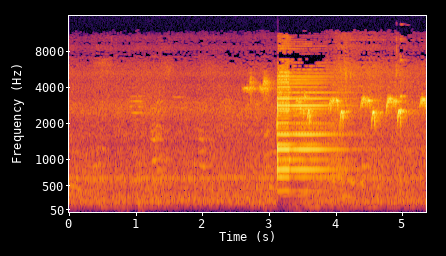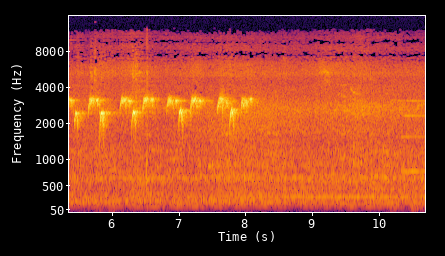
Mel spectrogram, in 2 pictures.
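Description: A JR 205 series electric train sounds one short horn blast about three seconds in, as it prepares to depart. A quick run of high two-note chirps follows for about four seconds, over the train's steady hum.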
